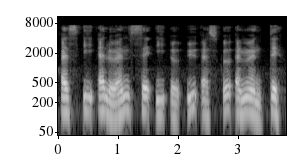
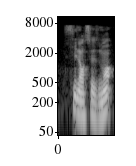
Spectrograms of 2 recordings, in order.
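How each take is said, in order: First: S I L E N C I E U S E M E N T, each letter named one at a time; spelled letter by letter. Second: Said in the usual way. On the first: Shown as a demonstration. Teacher spelling silencieusement for the class, letter by letter.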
